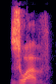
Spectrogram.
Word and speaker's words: Zouave: But we learn a little bit about, and I'm not sure how you pronounce it, Zouave? – Zouave.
